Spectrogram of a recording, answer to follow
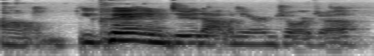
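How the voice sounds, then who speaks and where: A woman's voice: fairly low pitch, fairly quick. A young woman from the American Midwest hosting a casual livestream, chatting with viewers in a rambling way with lots of restarts. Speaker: livestream host doing spiritual readings. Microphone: phone or webcam. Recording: echoey room.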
